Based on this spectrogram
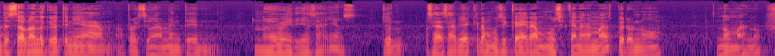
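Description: A man with a medium pitch and an ordinary speaking voice. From Mexico, Coatzacoalcos, Veracruz. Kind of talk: casual interview chat.

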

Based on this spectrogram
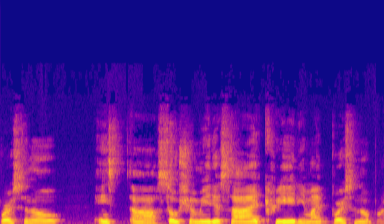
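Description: In a Brazilian accent, a man speaks at a fairly high pitch with monotone, flat intonation. The recording is very clean, with a silent background. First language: Portuguese. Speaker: design business founder. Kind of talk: interview.

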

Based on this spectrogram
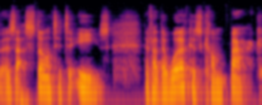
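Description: In a very clean recording with a silent background, a man with a normal speaking voice talks at a fairly quick pace, his fairly high pitch following fairly even intonation. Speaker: fund manager. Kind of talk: professional investment podcast discussion.

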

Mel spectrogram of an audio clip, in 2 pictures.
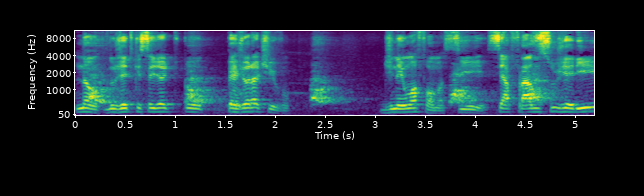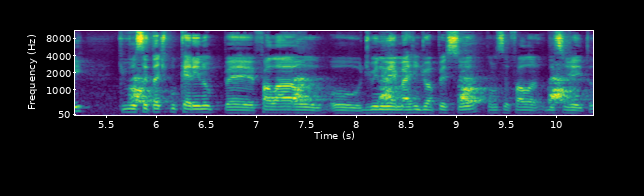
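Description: Ordinary pitch variation shapes the fairly quick delivery, with noticeable background noise present. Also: man, medium pitch for a man. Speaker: podcast co-host. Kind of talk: casual chat.

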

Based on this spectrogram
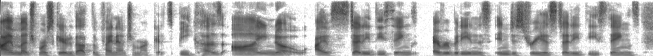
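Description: On a very clean recording with a silent background, a woman with a Canadian accent speaks in a very deep, low pitch with vocal fry, a bright, sharp tone, and ordinary pitch variation. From Canada, Vancouver. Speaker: personal finance author and entrepreneur. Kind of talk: interview.

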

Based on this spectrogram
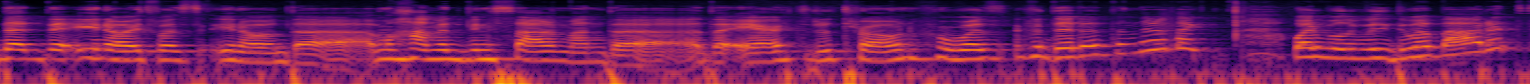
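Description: Through noticeable background noise, a woman speaks in an animated tone with lively intonation. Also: medium pitch for a woman, moderate pace. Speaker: podcast co-host. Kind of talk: casual banter podcast chat. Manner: joking, animated.

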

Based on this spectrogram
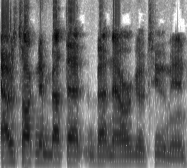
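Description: Here is a man with an American accent and a bright, sharp tone. He talks at a very fast pace. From New Jersey. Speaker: gun rights activist. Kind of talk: casual chat.

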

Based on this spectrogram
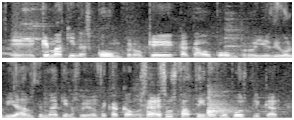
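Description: A man talks at a very fast pace in a high pitch, with ordinary pitch variation. Noticeable background noise is present. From Spain, Valencia. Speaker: chocolate maker. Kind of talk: casual interview.

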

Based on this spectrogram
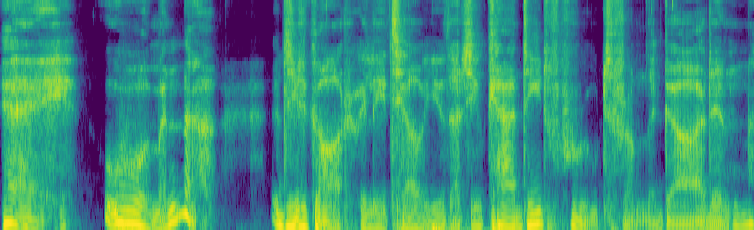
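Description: In a put-on character voice, a man speaks very slowly at a fairly low pitch. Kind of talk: children's Bible drama. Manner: sly, persuasive.

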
